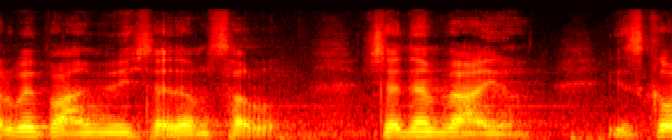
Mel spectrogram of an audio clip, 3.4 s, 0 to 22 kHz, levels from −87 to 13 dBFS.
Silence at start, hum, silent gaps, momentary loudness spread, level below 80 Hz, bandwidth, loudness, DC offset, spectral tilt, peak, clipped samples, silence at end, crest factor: 0 s; none; none; 16 LU; -50 dBFS; 16 kHz; -16 LUFS; under 0.1%; -6 dB/octave; 0 dBFS; under 0.1%; 0 s; 16 dB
